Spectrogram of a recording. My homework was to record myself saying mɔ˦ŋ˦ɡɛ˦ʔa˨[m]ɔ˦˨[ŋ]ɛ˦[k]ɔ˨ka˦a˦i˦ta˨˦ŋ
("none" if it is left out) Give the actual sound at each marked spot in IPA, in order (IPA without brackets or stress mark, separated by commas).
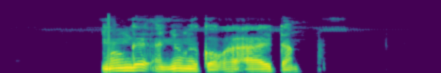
ɲ, ŋ, k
